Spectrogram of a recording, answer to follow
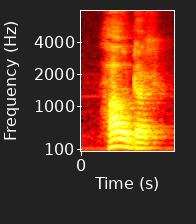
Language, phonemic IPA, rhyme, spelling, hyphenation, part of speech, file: Dutch, /ˈɦɑu̯.dər/, -ɑu̯dər, houder, hou‧der, noun, Nl-houder.ogg
- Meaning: 1. holder, keeper, owner 2. incumbent 3. holder, bearer 4. container, casing 5. cradle (a case for a broken or dislocated limb)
